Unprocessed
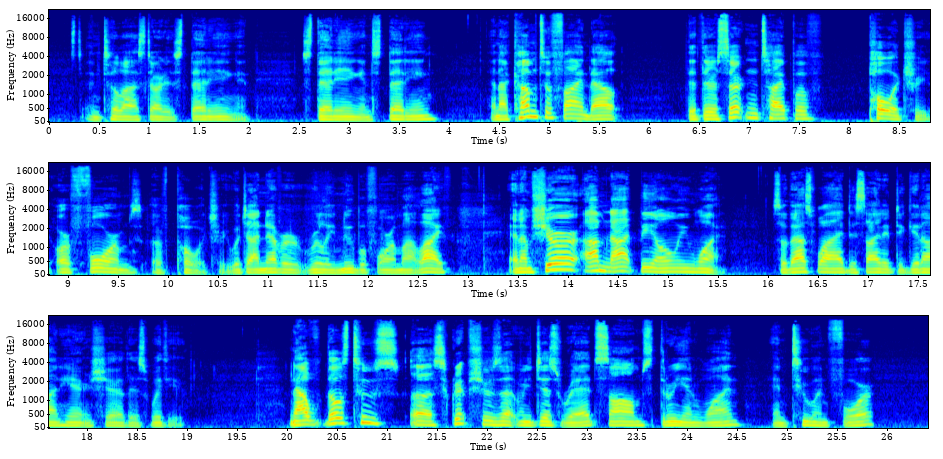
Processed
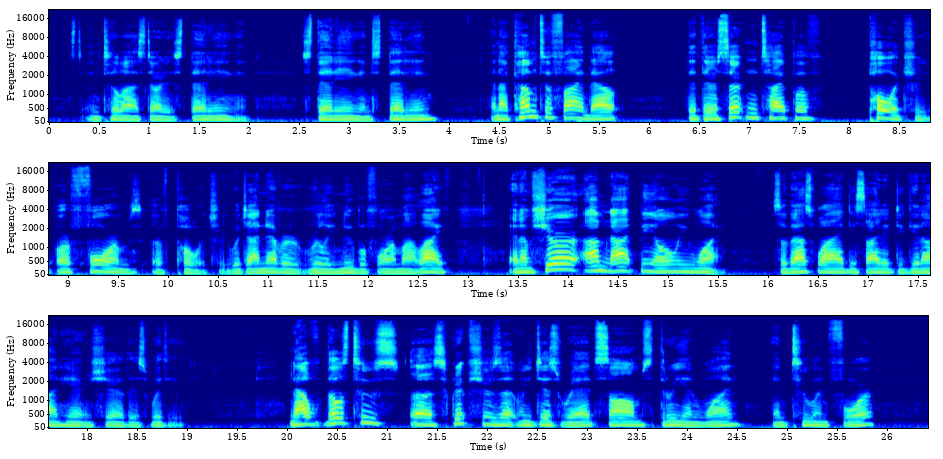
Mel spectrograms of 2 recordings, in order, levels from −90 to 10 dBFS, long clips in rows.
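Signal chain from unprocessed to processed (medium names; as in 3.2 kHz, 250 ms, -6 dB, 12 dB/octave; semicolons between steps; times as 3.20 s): static phaser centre 670 Hz, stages 4; small resonant body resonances 2.2/3.9 kHz, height 8 dB, ringing for 20 ms; trim -7 dB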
